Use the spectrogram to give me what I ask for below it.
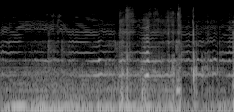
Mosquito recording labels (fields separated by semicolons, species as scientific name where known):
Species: Culex quinquefasciatus; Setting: cup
